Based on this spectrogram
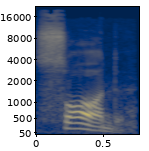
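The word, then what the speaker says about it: ص: This letter is pronounced when the tip of the tongue touches the edges of the 2 lower front teeth, and then very slightly touching the edges of the 2 upper front teeth.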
